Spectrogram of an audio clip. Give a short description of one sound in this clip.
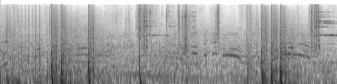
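Rifle shots ring out loudly, one at a time.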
